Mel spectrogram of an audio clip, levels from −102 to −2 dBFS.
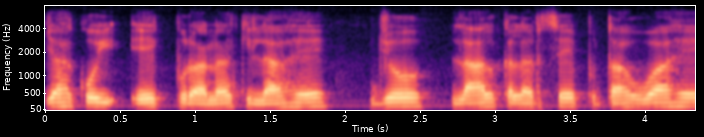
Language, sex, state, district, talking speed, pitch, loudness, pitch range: Hindi, male, Uttar Pradesh, Lalitpur, 180 wpm, 120 Hz, -14 LUFS, 110-125 Hz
